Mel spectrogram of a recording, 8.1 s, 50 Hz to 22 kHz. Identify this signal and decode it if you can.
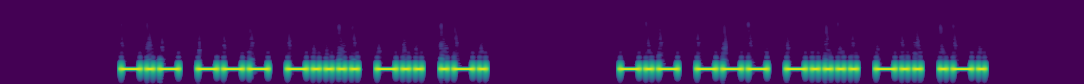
Morse code, heard as a keyed tone, about 25 wpm, 700 Hz. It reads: KO6DR KO6DR
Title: USA Call Signs - 5 Characters - Repeated 2x - 25wpm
